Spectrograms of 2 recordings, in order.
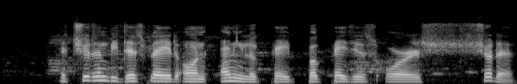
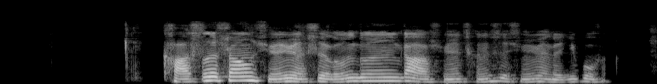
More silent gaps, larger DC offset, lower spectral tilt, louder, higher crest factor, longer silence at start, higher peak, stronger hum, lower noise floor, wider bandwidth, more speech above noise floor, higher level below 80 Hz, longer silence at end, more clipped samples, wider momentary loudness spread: second, none vs 1.44-1.62 s; neither; second, -5 dB/octave vs -6.5 dB/octave; about the same, -20 LUFS vs -20 LUFS; about the same, 18 dB vs 20 dB; second, 0.5 s vs 1.25 s; about the same, -2 dBFS vs 0 dBFS; neither; second, -52 dBFS vs under -90 dBFS; about the same, 7.4 kHz vs 8 kHz; second, 32 dB vs over 71 dB; about the same, -60 dBFS vs -58 dBFS; second, 0.05 s vs 0.5 s; neither; second, 9 LU vs 17 LU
